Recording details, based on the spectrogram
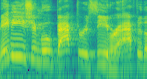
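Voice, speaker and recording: A high-pitched man with an American accent speaks in an upbeat, playful tone with lively intonation. Music plays in the background. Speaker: TV sports reporter and anchor. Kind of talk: sports anchor read to camera. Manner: upbeat, playful, punchy.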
